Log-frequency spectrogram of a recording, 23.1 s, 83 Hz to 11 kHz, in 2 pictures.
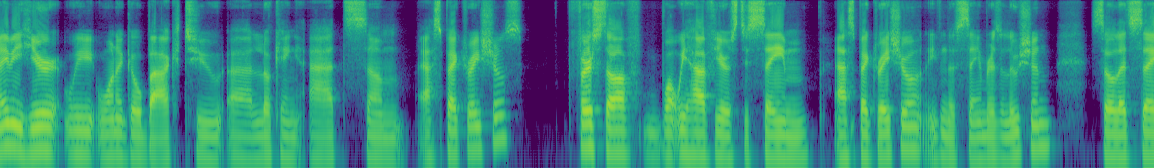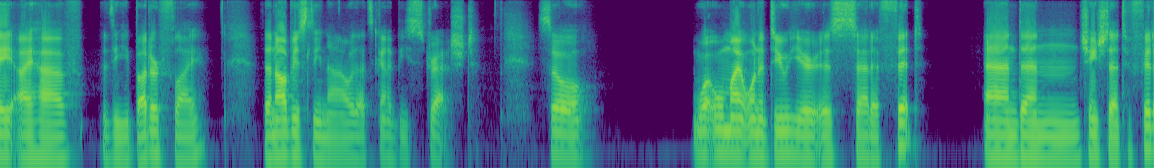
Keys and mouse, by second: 2.4 click, 3.7 right click, 4.7 right click, 5.5 click, 5.9 click, 6.4 right click, 7.1-8.6 drag, 11.2 click, 18.1 typing, 18.5 right click, 19.0-20.0 drag, 19.8-20.9 typing, 22.3-23.0 drag.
